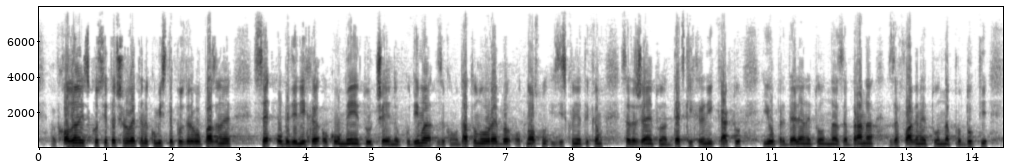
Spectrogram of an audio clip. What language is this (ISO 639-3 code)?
bul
